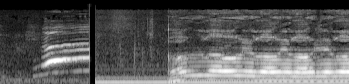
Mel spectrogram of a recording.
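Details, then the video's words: Domestic cat meowing as if talking: a short rising meow, a brief pause, then a long drawn-out meow held steady and wavering slightly, over a constant low electrical hum and faint background sounds. "Funny Sounds Cats talking"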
